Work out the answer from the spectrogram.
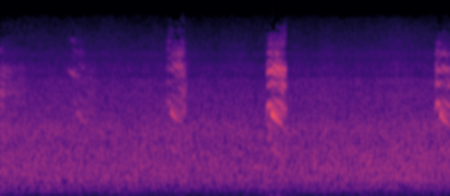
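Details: Close-up calls from an adult white-fronted tern as it arrives at the nesting ledge to feed its young: three harsh, rasping bursts roughly a second apart, plus a fainter earlier note, over a steady surf-like hiss.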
